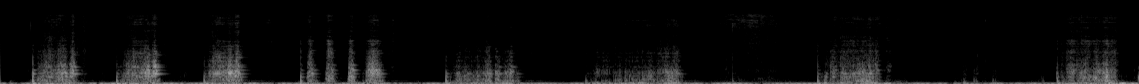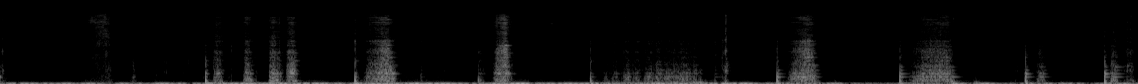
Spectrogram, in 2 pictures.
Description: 写作 " 细尖笔在纸上的玻璃线和形状
描述：记录在带有SM81和便宜的akg SDC的SD 702上，不记得哪一个只是想要变化。
没有EQ不低端滚动所以它有一个丰富的低端，你可以驯服品尝。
